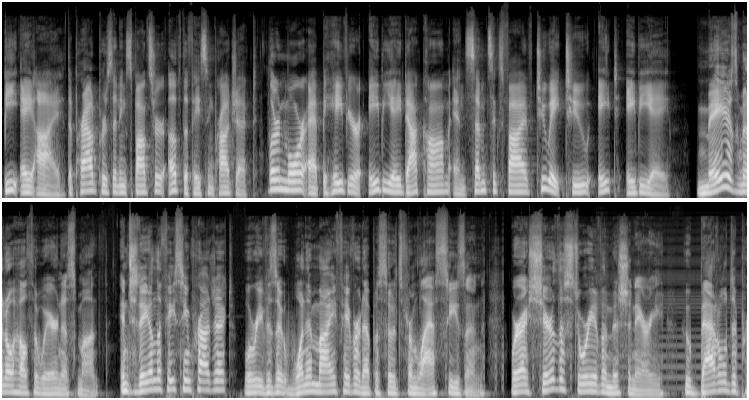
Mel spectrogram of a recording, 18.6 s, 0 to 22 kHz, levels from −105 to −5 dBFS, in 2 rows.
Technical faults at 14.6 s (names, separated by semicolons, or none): GSM signalling bursts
